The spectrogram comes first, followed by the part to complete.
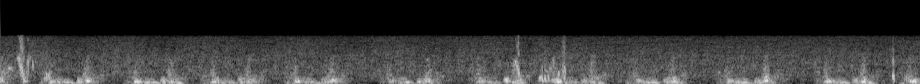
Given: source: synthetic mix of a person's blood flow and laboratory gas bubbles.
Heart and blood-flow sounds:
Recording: Doppler ultrasound of blood flow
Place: precordium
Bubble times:
0.00-0.37 s: bubbles
0.42-0.56 s: bubbles
5.13-5.25 s: bubbles
5.36-5.70 s: bubbles
8.60-8.67 s: bubbles
8.89-8.98 s: bubbles
9.03-9.11 s: bubbles
From the record:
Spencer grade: 2 (many but less than half of the cardiac periods contain bubble signals, singularly or in groups)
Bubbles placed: anywhere in the cardiac cycle

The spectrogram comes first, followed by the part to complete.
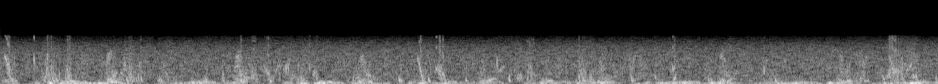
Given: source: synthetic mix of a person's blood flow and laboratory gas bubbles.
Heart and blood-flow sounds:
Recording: Doppler ultrasound of blood flow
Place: precordium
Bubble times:
0.01-0.19 s: bubbles
0.31-0.80 s: bubbles
1.10-1.46 s: bubbles
1.56-1.65 s: bubbles
2.02-2.12 s: bubbles
2.19-2.32 s: bubbles
2.35-2.93 s: bubbles
2.96-3.21 s: bubbles
3.52-3.57 s: bubbles
3.96-4.09 s: bubbles
4.15-4.50 s: bubbles
4.63-4.74 s: bubbles
4.95-5.38 s: bubbles
5.40-5.55 s: bubbles
5.74-5.96 s: bubbles
6.26-6.39 s: bubbles
6.53-6.58 s: bubbles
6.67-6.80 s: bubbles
7.03-7.17 s: bubbles
7.59-7.81 s: bubbles
8.44-8.73 s: bubbles
8.79-9.21 s: bubbles
9.34-9.38 s: bubbles
From the record:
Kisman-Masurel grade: 242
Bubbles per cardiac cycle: several, 3 to 8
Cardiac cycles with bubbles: 100%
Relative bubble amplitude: moderate (0.250 to 0.450)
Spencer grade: 3 (all of the cardiac periods contain showers or single bubble signals, but not dominating or overriding the cardiac motion signals)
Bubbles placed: anywhere in the cardiac cycle

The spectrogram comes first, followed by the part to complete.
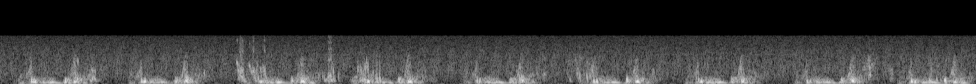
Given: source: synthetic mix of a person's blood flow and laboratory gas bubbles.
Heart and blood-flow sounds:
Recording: Doppler ultrasound of blood flow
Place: precordium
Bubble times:
0.75-1.00 s: bubbles
2.02-2.08 s: bubbles
2.35-2.72 s: bubbles
3.05-3.15 s: bubbles
3.20-3.43 s: bubbles
3.49-3.85 s: bubbles
5.15-5.24 s: bubbles
5.42-5.48 s: bubbles
5.66-6.00 s: bubbles
8.55-8.78 s: bubbles
8.89-8.96 s: bubbles
9.26-9.47 s: bubbles
From the record:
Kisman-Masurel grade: 221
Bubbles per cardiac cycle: several, 3 to 8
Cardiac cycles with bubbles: 10 to 50%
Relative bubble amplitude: barely perceptible (0.100 to 0.250)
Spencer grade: 2 (many but less than half of the cardiac periods contain bubble signals, singularly or in groups)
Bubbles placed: anywhere in the cardiac cycle

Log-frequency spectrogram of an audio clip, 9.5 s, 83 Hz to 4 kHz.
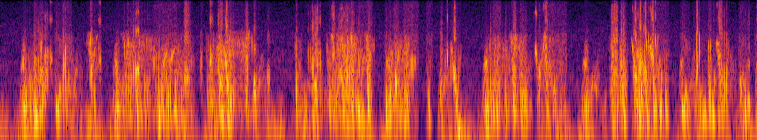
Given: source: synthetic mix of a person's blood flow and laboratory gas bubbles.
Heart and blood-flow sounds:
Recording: Doppler ultrasound of blood flow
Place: precordium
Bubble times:
0.27-0.90 s: bubbles
1.07-1.28 s: bubbles
1.46-2.43 s: bubbles
2.49-2.54 s: bubbles
2.56-3.25 s: bubbles
3.33-3.39 s: bubbles
3.67-3.78 s: bubbles
3.82-4.68 s: bubbles
4.79-5.22 s: bubbles
5.32-5.41 s: bubbles
5.49-5.76 s: bubbles
6.08-7.09 s: bubbles
7.60-8.37 s: bubbles
8.48-8.63 s: bubbles
8.66-9.13 s: bubbles
9.22-9.39 s: bubbles
9.42-9.47 s: bubbles
From the record:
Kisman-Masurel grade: 343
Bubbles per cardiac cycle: rolling drumbeat, 9 or more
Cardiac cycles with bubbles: 100%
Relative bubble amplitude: loud (0.450 to 0.775)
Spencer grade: 3 (all of the cardiac periods contain showers or single bubble signals, but not dominating or overriding the cardiac motion signals)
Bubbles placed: anywhere in the cardiac cycle

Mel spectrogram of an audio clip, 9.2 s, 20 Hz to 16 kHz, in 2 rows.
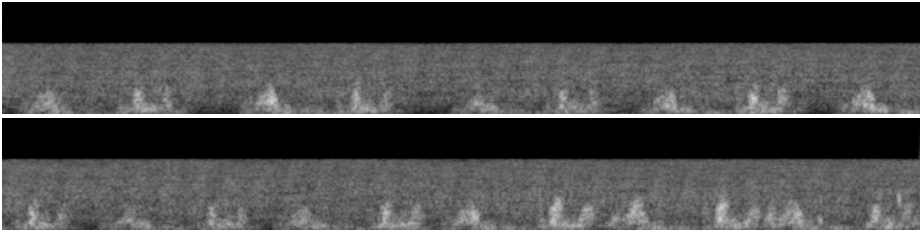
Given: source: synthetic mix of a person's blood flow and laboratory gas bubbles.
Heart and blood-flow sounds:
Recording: Doppler ultrasound of blood flow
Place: precordium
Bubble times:
8.65-8.72 s: bubbles
8.88-9.15 s: bubbles
From the record:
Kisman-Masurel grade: 211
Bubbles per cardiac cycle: several, 3 to 8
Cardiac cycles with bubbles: 1 to 10%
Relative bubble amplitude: barely perceptible (0.100 to 0.250)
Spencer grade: 1 (occasional bubble signal discernible with the cardiac motion signal, with majority of cardiac periods free of bubbles)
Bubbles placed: anywhere in the cardiac cycle

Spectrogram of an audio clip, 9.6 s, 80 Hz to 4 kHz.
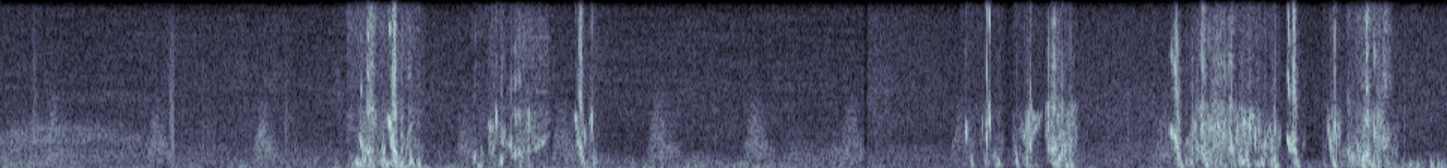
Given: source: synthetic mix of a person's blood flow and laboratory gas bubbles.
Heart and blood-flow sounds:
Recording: Doppler ultrasound of blood flow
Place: subclavian vein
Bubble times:
2.31-2.83 s: bubbles
3.12-3.67 s: bubbles
3.80-4.00 s: bubbles
6.40-6.69 s: bubbles
6.75-7.19 s: bubbles
7.78-8.54 s: bubbles
8.57-8.70 s: bubbles
8.81-9.32 s: bubbles
From the record:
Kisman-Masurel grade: 332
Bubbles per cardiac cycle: rolling drumbeat, 9 or more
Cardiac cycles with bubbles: 50 to 99%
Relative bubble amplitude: moderate (0.250 to 0.450)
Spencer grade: 3 (all of the cardiac periods contain showers or single bubble signals, but not dominating or overriding the cardiac motion signals)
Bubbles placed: anywhere in the cardiac cycle

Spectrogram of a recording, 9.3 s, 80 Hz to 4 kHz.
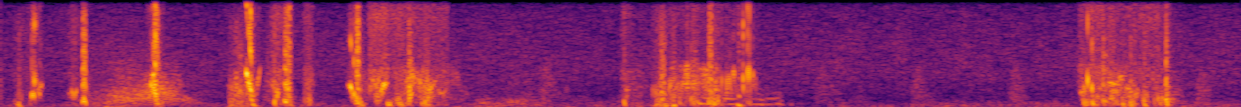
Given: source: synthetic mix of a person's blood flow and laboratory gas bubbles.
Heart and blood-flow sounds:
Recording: Doppler ultrasound of blood flow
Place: subclavian vein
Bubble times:
0.10-0.33 s: bubbles
0.51-0.67 s: bubbles
1.09-1.26 s: bubbles
1.71-1.95 s: bubbles
2.02-2.22 s: bubbles
2.27-2.35 s: bubbles
2.59-3.36 s: bubbles
4.65-4.76 s: bubbles
4.88-5.70 s: bubbles
8.08-8.88 s: bubbles
From the record:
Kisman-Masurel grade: 233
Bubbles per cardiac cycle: several, 3 to 8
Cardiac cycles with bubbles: 50 to 99%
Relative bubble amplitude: loud (0.450 to 0.775)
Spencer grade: 3 (all of the cardiac periods contain showers or single bubble signals, but not dominating or overriding the cardiac motion signals)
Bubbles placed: anywhere in the cardiac cycle

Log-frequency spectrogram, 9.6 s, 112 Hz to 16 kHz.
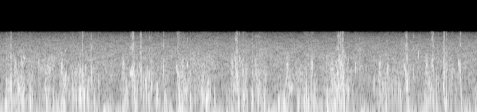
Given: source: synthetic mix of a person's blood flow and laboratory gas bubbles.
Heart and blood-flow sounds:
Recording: Doppler ultrasound of blood flow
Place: precordium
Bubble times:
0.07-0.28 s: bubbles
0.34-0.54 s: bubbles
0.56-0.68 s: bubbles
0.72-1.15 s: bubbles
1.17-2.02 s: bubbles
2.56-3.35 s: bubbles
3.48-4.33 s: bubbles
4.66-5.37 s: bubbles
5.54-5.82 s: bubbles
5.90-6.38 s: bubbles
6.49-7.01 s: bubbles
7.07-7.18 s: bubbles
7.46-7.52 s: bubbles
7.60-8.31 s: bubbles
8.35-8.42 s: bubbles
8.58-8.98 s: bubbles
9.02-9.09 s: bubbles
9.15-9.30 s: bubbles
From the record:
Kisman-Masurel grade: 343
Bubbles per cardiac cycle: rolling drumbeat, 9 or more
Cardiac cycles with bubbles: 100%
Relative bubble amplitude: loud (0.450 to 0.775)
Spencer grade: 3 (all of the cardiac periods contain showers or single bubble signals, but not dominating or overriding the cardiac motion signals)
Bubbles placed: anywhere in the cardiac cycle

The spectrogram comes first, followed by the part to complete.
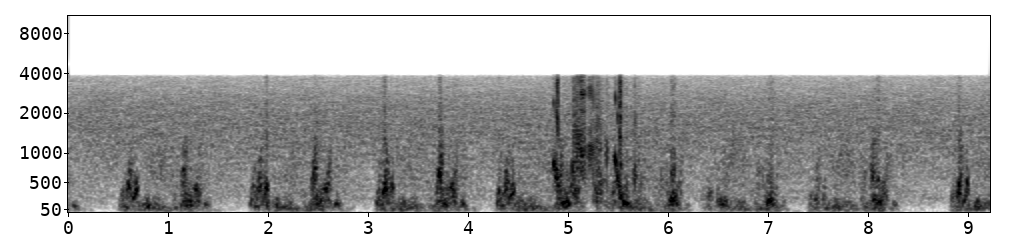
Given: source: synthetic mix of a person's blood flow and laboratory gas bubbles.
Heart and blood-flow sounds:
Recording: Doppler ultrasound of blood flow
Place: precordium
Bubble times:
4.83-4.97 s: bubbles
5.02-5.42 s: bubbles
5.44-5.60 s: bubbles
5.65-5.75 s: bubbles
From the record:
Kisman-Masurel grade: 213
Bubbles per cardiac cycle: several, 3 to 8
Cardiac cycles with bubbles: 1 to 10%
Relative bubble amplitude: loud (0.450 to 0.775)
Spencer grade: 1 (occasional bubble signal discernible with the cardiac motion signal, with majority of cardiac periods free of bubbles)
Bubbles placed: anywhere in the cardiac cycle

